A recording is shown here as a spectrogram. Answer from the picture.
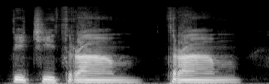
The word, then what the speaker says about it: vichitram: Namasamanta buddhanam buddhanam akasha samanta anugata anugata anugata vichitram, chữ C chúng ta là chờ, vichitram tram, không đọc là trăm mà đọc là tram, tờ r nè, a là kéo dài hai nhịp, vichitram vara dhara swaha, vara dhara swaha.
